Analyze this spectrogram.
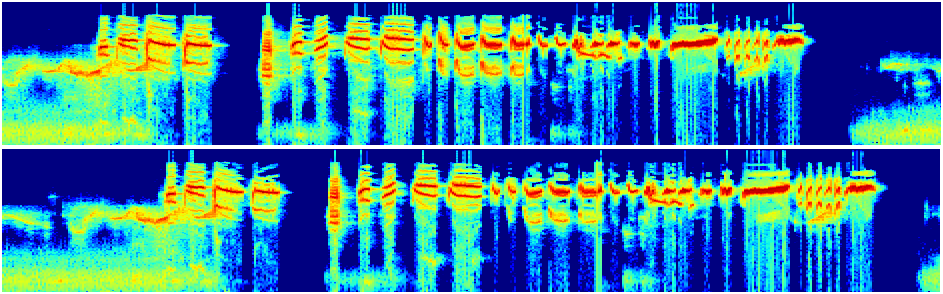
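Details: Two long outpourings from a Ferruginous flycatcher: high, squeaky chips that speed into a thin, buzzy trill lasting several seconds, with a quiet pause between the phrases.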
